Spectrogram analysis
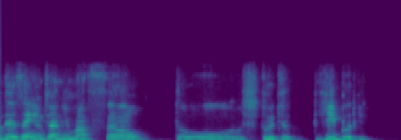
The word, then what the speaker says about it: Ghibli: E aqui eu mostro algumas imagens do filme de animação A Viagem de Chihiro, do estúdio Ghibli, né? Para nós é Ghibli, mas os japoneses pronunciam Ghibli.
